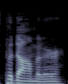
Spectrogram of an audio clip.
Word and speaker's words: pedometer: I think it's pedometer. – Pedometer. – Like, almost like it's an A, almost like it's P-A-D.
